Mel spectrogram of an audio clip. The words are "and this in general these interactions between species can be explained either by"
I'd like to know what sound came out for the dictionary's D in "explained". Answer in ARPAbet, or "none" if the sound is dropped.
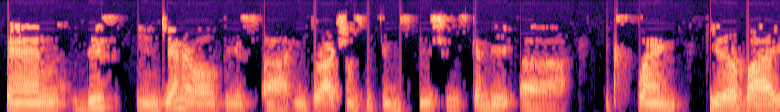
D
